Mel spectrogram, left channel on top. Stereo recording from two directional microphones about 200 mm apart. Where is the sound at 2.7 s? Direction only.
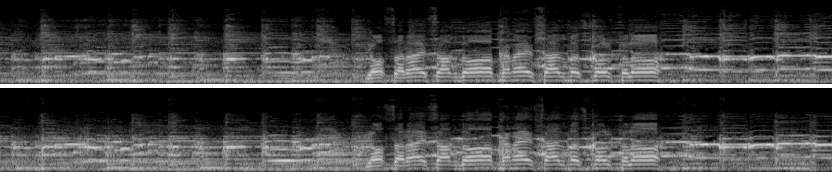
20° right (ahead or behind).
